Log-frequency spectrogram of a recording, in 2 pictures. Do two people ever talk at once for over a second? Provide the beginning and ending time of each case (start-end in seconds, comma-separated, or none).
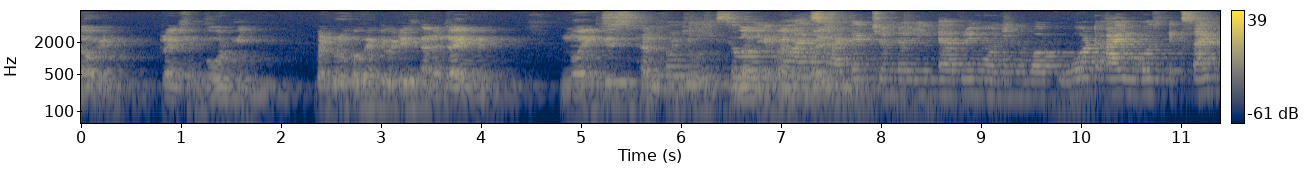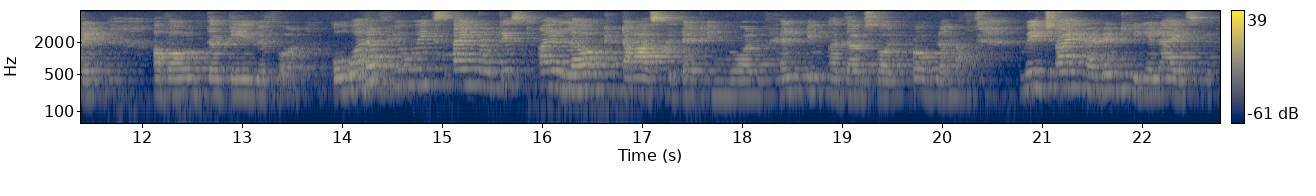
5.8-7.7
